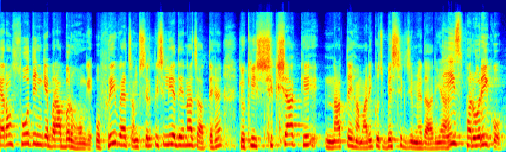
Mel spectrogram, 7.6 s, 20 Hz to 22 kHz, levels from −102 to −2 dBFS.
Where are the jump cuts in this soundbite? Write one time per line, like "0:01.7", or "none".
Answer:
0:01.4
0:06.5

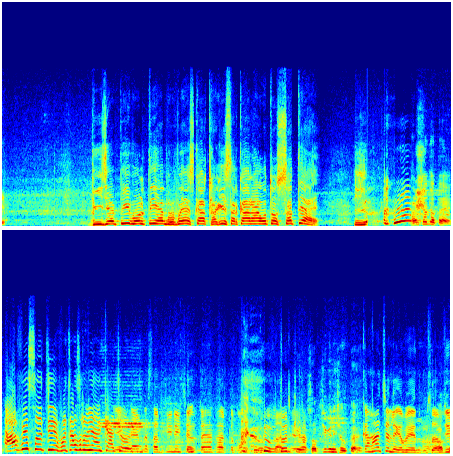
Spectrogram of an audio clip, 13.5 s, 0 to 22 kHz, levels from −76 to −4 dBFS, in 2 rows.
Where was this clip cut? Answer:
0:05.5

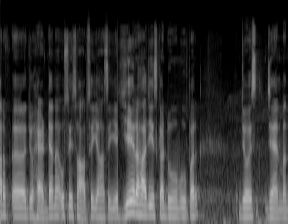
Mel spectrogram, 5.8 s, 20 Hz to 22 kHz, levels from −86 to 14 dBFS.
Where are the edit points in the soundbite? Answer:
0:02.4

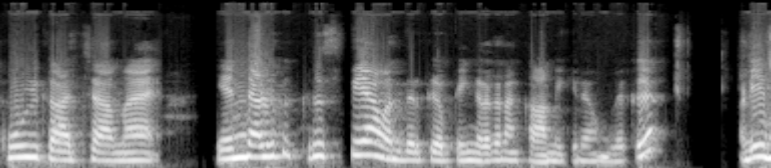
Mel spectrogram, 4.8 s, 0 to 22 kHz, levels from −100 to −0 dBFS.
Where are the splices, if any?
0:01.0

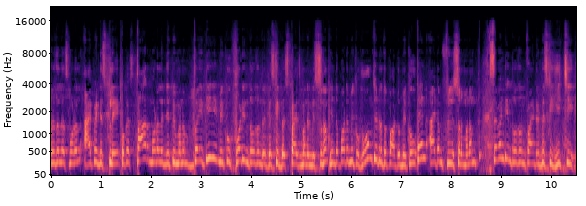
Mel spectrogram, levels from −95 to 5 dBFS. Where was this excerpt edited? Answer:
0:02.8
0:05.5
0:08.6

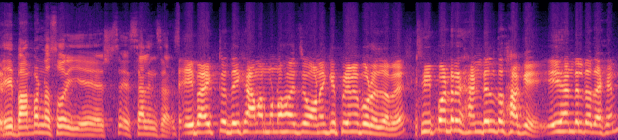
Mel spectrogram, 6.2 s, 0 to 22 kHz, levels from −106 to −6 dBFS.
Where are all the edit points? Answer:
0:01.7
0:04.1

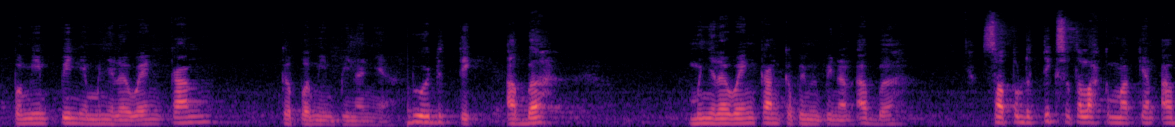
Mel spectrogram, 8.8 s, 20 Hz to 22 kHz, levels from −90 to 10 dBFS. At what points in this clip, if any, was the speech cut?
0:03.1

